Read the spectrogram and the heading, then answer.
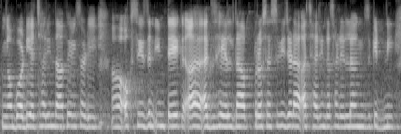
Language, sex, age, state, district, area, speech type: Dogri, female, 18-30, Jammu and Kashmir, Kathua, rural, spontaneous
